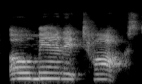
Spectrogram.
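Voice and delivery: bully screaming a taunt; screamed taunt. A narrator's reading. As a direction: yell it at the kid to mock him. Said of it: "screamed Eddie".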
